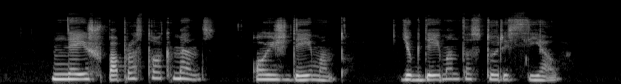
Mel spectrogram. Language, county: Lithuanian, Klaipėda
